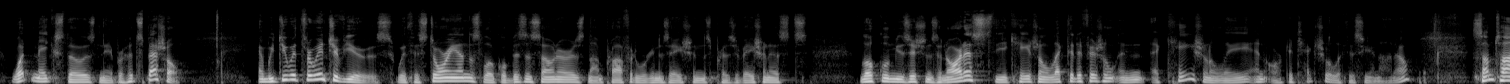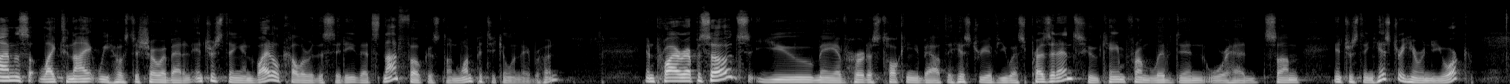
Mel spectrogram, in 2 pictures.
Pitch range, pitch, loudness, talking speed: 95-135 Hz, 110 Hz, -21 LUFS, 165 wpm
